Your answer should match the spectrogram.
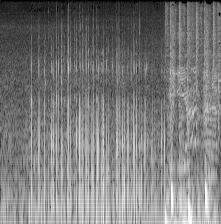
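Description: A rapid, irregular run of sharp clicks, about a dozen a second, starting about half a second in and lasting nearly three seconds. Drum-and-bass music cuts back in near the end.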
